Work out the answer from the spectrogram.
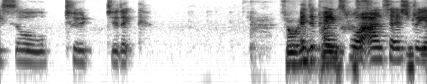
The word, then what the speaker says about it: Tudyk: I call it Tudyk. So use the Y is like an I essentially. So Tudyk.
